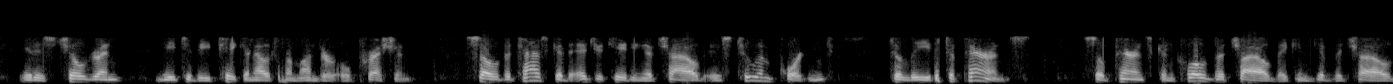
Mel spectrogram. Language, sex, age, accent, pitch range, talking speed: English, male, 60-79, American, 100-125 Hz, 155 wpm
